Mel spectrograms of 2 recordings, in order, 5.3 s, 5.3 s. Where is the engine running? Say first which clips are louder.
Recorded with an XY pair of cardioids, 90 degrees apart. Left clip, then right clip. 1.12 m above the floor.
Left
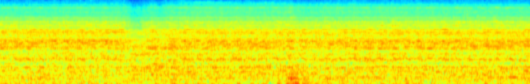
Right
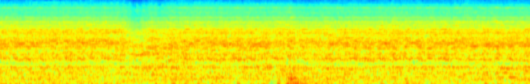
Right 1 dB; 5° right, 7.5 m.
